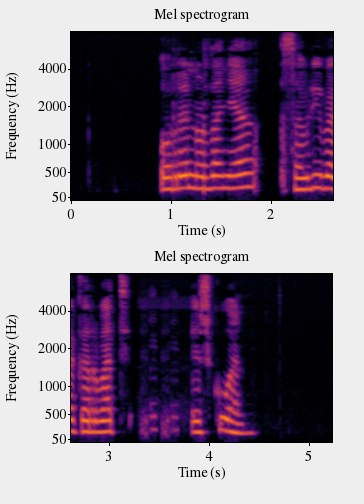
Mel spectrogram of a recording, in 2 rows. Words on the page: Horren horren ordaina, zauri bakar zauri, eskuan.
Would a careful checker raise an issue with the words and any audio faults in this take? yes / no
yes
